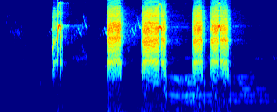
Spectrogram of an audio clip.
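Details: Black francolin (kala teetar) calling a harsh, rasping phrase of five buzzy notes: a short opening chip, two longer grating notes, then a quick closing pair, against a silent background.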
